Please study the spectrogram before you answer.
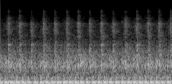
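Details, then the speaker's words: Polaris RZR freshly built engine that had locked up (rod bearings suspected seized to crank), freed and run on Lucas oil; 15-20 minutes in, up to temperature, decent oil pressure: sharp metallic knocks about seven a second at idle; spun or worn rod bearing. "Still running, knocking like crazy. We're up to temperature."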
